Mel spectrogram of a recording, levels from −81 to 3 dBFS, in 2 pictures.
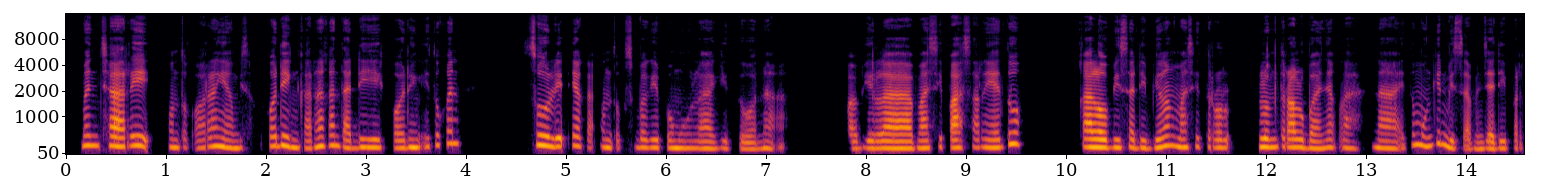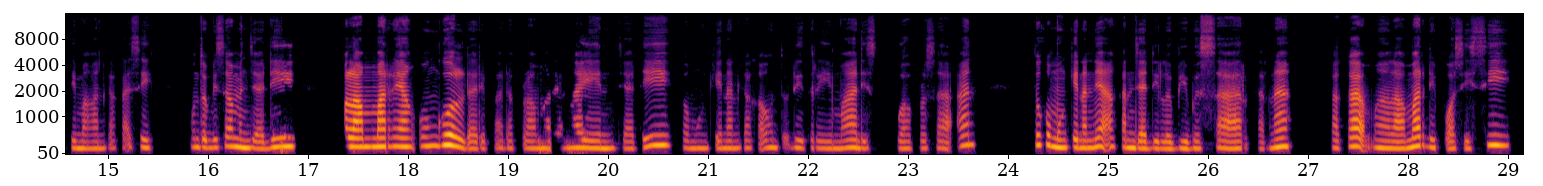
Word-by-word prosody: mencari 250 -1 +2 0.2
untuk 205 -1 -5
orang 225 +5 0
yang 190 -2 0
bisa 185 - -19
koding. 240 -3 +1
Karena 200 +5 -1
kan 255 - 0
tadi, 205 -1 0
koding 200 +2 0
itu 225 +4 -8
kan 310 +3 -4 0.7
sulit 245 -4 +3
ya, 240 - 0
Kak, 190 -4 -14
untuk 195 -3 -6
sebagai 200 -1 -4
pemula 185 -2 -1
gitu. 170 -2 -7
Nah, 185 +3 -7 0.6
apabila 180 0 +2
masih 195 +3 -3
pasarnya 200 +1 0
itu 295 +3 +1 0.6
kalau 210 -1 +7
bisa 200 +1 -2
dibilang 200 +5 0
masih 215 -1 -2
terlalu 200 -2 -3 0.3
belum 215 -1 +4
terlalu 210 -2 +2
banyaklah. 190 0 -3
Nah, 185 -3 -1
itu - - -19
mungkin 270 +1 -1
bisa 190 -6 -2
menjadi 170 +1 -3
pertimbangan 180 -1 -5
Kakak 190 - -13
sih 195 -3 -5 0.3
untuk 210 -2 -3
bisa 210 +4 -1
menjadi 200 +2 +4 0.6
pelamar 225 0 +8
yang 225 -1 +5
unggul 245 -3 +6
daripada 175 +2 -8
pelamar 180 0 -4
yang 190 - -6
lain. 195 -1 +2 0.2
Jadi, 230 +9 0
kemungkinan 185 0 -5
Kakak 190 -2 -11
untuk 195 +1 -4
diterima 185 0 -2
di 180 - -4
sebuah 180 +1 -10
perusahaan, 185 +7 -5 0.6
itu 270 - -5
kemungkinannya 205 -2 +3
akan 205 -2 -1
jadi 180 -1 0
lebih 175 +1 -2
besar 180 -1 -2
karena 190 +6 +2 0.5
Kakak 220 +5 +3
melamar 190 +4 +4
di 205 -4 -3
posisi 200 +10 0
195 Hz, 140 wpm, -20 LUFS, 185-220 Hz, 0.7 s, pelamar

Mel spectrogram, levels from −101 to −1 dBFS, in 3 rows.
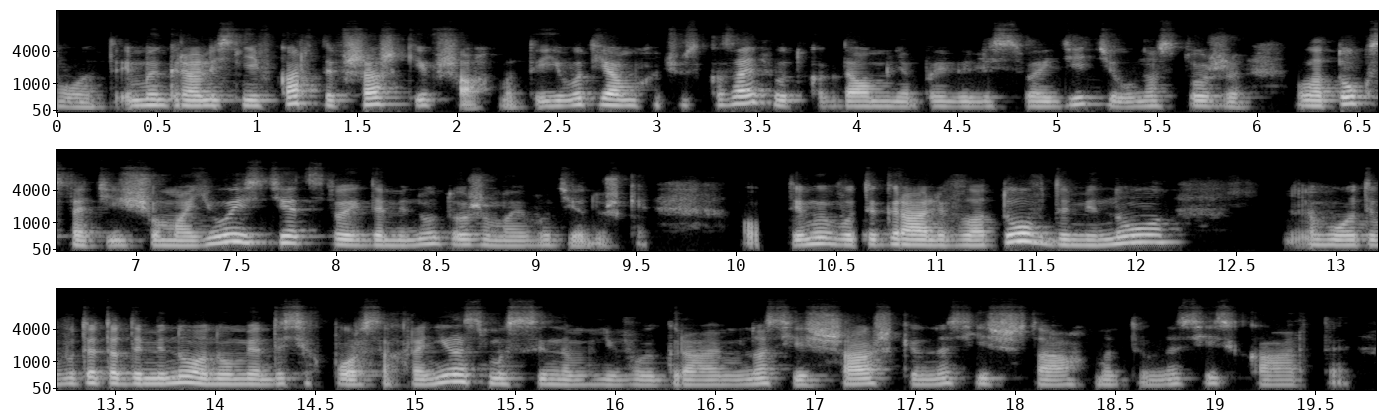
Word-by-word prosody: Вот. 130 -2 -7
И - - -4
мы 175 +2 +3
играли 165 -1 +4
с 165 +1 -6
ней 165 - +1
в 160 - -12
карты, 230 -3 +3
в 160 - -11
шашки 200 -1 +3
и - - -1
в - - -10
шахматы. 145 - -3
И 155 - -1
вот 190 +4 -1
я 180 - +8
вам 170 - -1
хочу 170 0 -14
сказать, 225 +8 +1
вот 160 0 -3
когда 150 +1 0
у - - 0
меня 145 -1 -4
появились 140 -1 -6
свои 145 -1 -2
дети, 200 +3 -5
у 135 -1 -4
нас 155 +1 -4
тоже 150 -3 -2 0.2
лото, 165 +7 +3
кстати, 150 -11 -3
ещё 145 +1 0
моё 145 +10 +2
из 235 -1 +4
детства 210 -5 +1
и 150 - +2
домино 155 +4 -1
тоже 160 -3 -1
моего 140 +1 -5
дедушки. 150 - -7 0.5
Вот. - - -5 0.2
И - - +5
мы 185 +2 +2
вот 160 0 0
играли 160 -2 +5
в 150 - -10
лото, 150 - +6
в - - -2
домино. 180 +10 +1 0.7
Вот. 155 -1 0
И - - 0
вот 165 +2 -5
это 175 -1 +4
домино, 160 +4 +3
оно 155 -2 +4
у - - +2
меня 150 -1 0
до 160 - -3
сих 165 +2 -6
пор 145 -2 +2
сохранилось, 200 +11 0
мы 160 - 0
с 160 -1 -3
сыном 140 -2 -4
в - - -14
него 135 0 -6
играем. 135 0 -3
У 140 - -7
нас 165 +1 -2
есть 135 0 -1
шашки, 155 +2 +2
у 140 - -5
нас 165 +3 -5
есть 160 0 -2 0.2
шахматы, 140 0 -4
у 135 - -9
нас 160 +3 -7
есть 170 - -5
карты. 135 -1 -7
160 Hz, 240 wpm, -30 LUFS, 145-175 Hz, 0.7 s, я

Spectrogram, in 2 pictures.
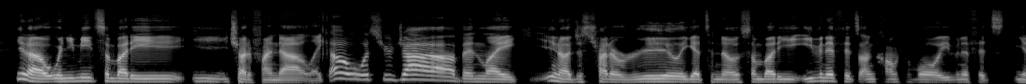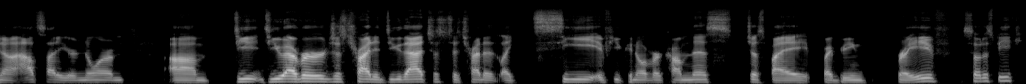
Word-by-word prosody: you 255 - +2
know, 135 - +8
when 140 +1 +1
you 145 - 0
meet 155 -1 0
somebody, 135 -4 +1
y 145 - -11 0.3
you 125 - -13
try - - +2
to 110 - -4
find 105 -2 -2
out 100 -3 +2
like, 85 - -8
"Oh, 265 -2 +3
what's 225 0 -4
your 225 0 -9
job?" 205 -8 +4
And, 130 0 -3
like, 120 -4 +1
you 185 - -6
know, 125 -6 +3
just 125 +2 -9
try 130 -3 +1
to 120 - +1
really 130 +3 0
get 120 -1 +1
to 125 - -14
know 115 -1 -2
somebody 120 0 -1 0.3
even 155 +3 -3
if 155 -3 +1
it's 130 - -5
uncomfortable, 115 -2 -5
even 110 +2 -7
if 115 - -8
it's, 100 - -9
you - - -7
know, - - -1
outside 110 -1 -1
of 105 - -7
your 100 0 -7
norm. 100 0 -5 0.5
Um, 95 -2 +1 0.2
do 125 - -2
you 130 0 +1
do 120 +3 -7
you 130 +1 +4
ever 135 +1 +7
just 125 0 -5
try 125 0 +7
to 115 - -2
do 115 +2 -6
that 120 0 +8
just 120 -2 -11
to 115 - -7
try 110 - 0
to, 100 -2 -5
like, 95 -1 -5 0.2
see 115 -2 -3
if 110 +1 -8
you 115 - -9
can 110 - -9
overcome 105 0 -4
this 110 0 -4
just - - -4
by 100 -2 +1
by 100 - -1
being 100 0 -6 0.3
brave, 135 +8 0
so 145 - -5
to 155 - -5
speak? 170 +3 -7
120 Hz, 210 wpm, -25 LUFS, 105-135 Hz, 0.5 s, know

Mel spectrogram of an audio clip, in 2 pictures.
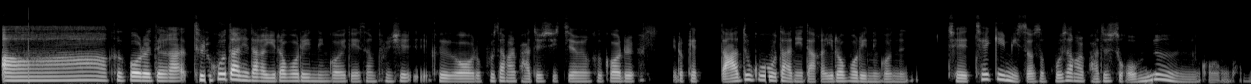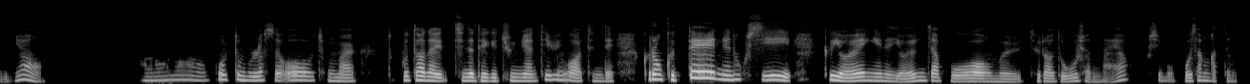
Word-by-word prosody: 아 185 +1 +3
그거를 180 -1 +7
내가 160 -1 +2
들고 205 +4 +3
다니다가 185 -8 +6
잃어버리는 160 -1 0
거에 145 -1 -2
대해서는 140 0 -7
분실 155 -1 -6 0.2
그거를 135 -2 0
보상을 155 0 -4
받을 145 0 -6
수 145 -1 -10
있지만 140 0 -4
그거를 140 0 -1 0.3
이렇게 140 0 -6 0.2
놔두고 200 +4 +3
다니다가 135 -6 -3
잃어버리는 140 -1 -1
거는 125 -1 -8 0.4
제 145 -2 0
책임이 230 -5 +1
있어서 130 -1 -5
보상을 150 +4 -3
받을 130 +2 -7
수가 155 - -5
없는 150 - -3
건 105 - -15
거군요. 190 +5 -7 1.0
아 185 - -17 0.7
그것도 220 0 -2
몰랐어요. 190 +1 -2
어 190 -1 0
정말 160 -1 -5 0.3
그것도 195 0 -1
1 185 -3 +5
의 160 - +2
진짜 170 -1 +2
되게 165 -2 0
중요한 165 0 -2
팁인 215 +1 -2
거 - - 0
같은데 150 -2 -4 0.3
그럼 235 -2 +5
그때는 235 +2 +6
혹시 205 -4 +1 0.3
그 210 - +3
여행에는 170 -2 +3
여행자 165 +7 -1
보험을 140 -4 -1
들어 145 -2 -5
놓으셨나요? 150 - -7
혹시 - - -14
뭐 - - -13
보상 170 +3 -5
같은 - - -12
거 - - -17
160 Hz, 330 characters per minute, -24 LUFS, 140-185 Hz, 1.0 s, 그거를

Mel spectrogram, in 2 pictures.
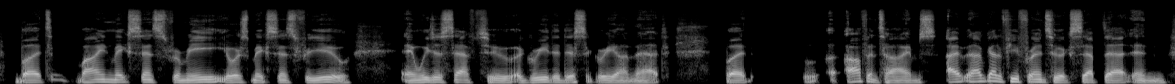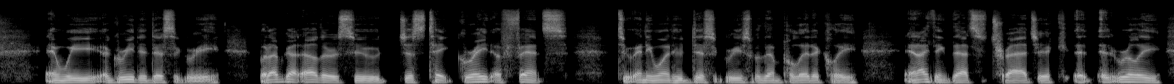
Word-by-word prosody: but 100 -1 +1 0.2
mine 110 +2 0
makes 105 0 0
sense 110 -3 +1
for 100 - 0
me, 100 +2 +1 0.3
yours 100 -1 +1
makes 95 -1 0
sense 95 -2 0
for 95 - -1
you, 100 -5 +1 0.6
and 95 0 +1
we 105 - +2
just 105 0 +1
have 100 -2 0
to 95 0 0
agree 100 +4 +1
to 95 0 -1
disagree 90 +1 0
on 80 - -4
that.” 85 0 -2 0.6
But - - +3 0.6
o - - -5
o - - -3 0.2
oftentimes, 90 +2 -1
I've 125 - +1
I've 140 +2 0
got 155 -3 +3
a - - -5
few 130 - +5
friends 115 -1 +1
who 105 - +2
accept 100 +2 +1
that 95 0 +2
and 85 -1 -3 0.6
and 90 +1 +2
we 95 -1 +2
agree 110 +4 +2
to 95 - 0
disagree, 80 -6 0 0.4
but - - +3
I've 115 +2 +1
got - - +1
others 100 -4 +2
who 90 -1 +1 0.2
just - - +1
take - - 0
great 120 +2 +2
offense 95 -1 0 0.5
to - - +1
anyone 100 -1 +1
who 90 - +2
disagrees 95 +1 -1
with 90 +1 -2
them 90 -3 0
politically, 90 -2 0 0.6
and 100 - +3
I 120 - +2
think 105 -5 -2
that's - - +1
tragic, 90 +1 +1 0.2
it - - 0
it 105 - 0
really 105 -4 +2
95 Hz, 165 wpm, -24 LUFS, 90-105 Hz, 0.6 s, few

